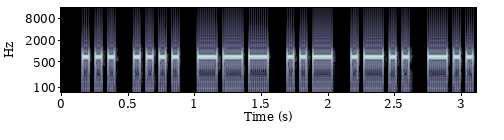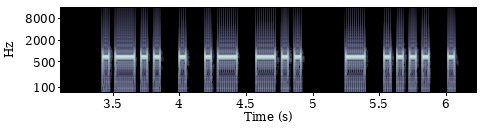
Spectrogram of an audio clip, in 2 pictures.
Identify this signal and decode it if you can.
Morse code, heard as a keyed tone, about 25 wpm, 700 Hz. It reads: SHOULD LEAD THE
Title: Sentences from Top 1000 Words - Review Part 2 - 25wpm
